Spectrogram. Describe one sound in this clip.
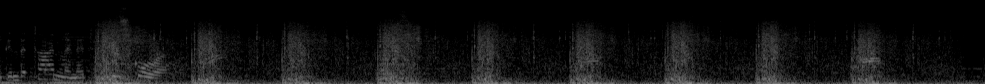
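A gun fires loud shots at a steady, regular pace.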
